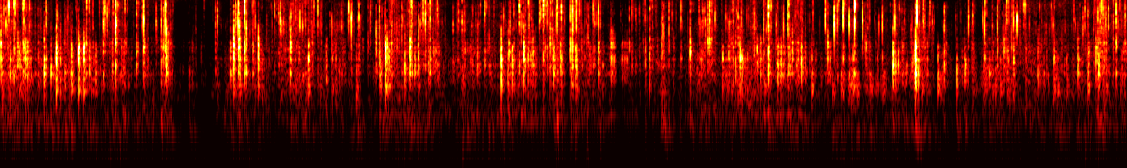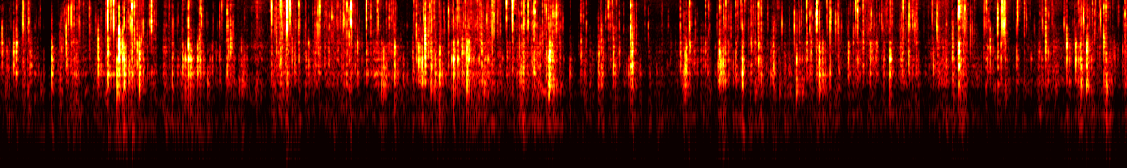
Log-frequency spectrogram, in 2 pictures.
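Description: Fingertips rub, push and clack a pile of small, solid stone pebbles together on a wooden desk. A steady stream of quick, dry clicks and gritty rattles sits mostly in the middle range with some brightness and almost no low end. Each clack dies away almost instantly.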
